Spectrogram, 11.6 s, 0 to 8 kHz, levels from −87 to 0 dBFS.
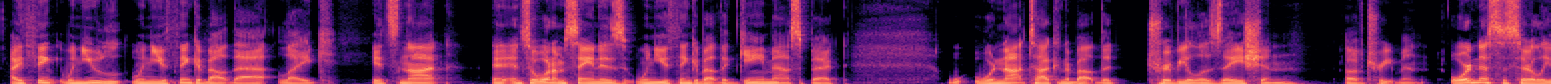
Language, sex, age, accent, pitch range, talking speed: English, male, 30-49, American, 90-115 Hz, 180 wpm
